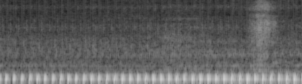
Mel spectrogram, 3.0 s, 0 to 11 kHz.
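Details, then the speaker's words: GY6 scooter, second start, hot with moisture dripping from exhaust: even steady single-cylinder putter, no misses or knocks; normal idle. "guy's just dripping out of the exhaust to the moisture all that lightness in there I think not bad sounds good a second start already"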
